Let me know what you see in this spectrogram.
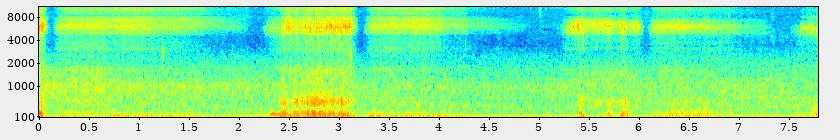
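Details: Pit bull napping on the couch: low, steady snoring with a louder snorting breath in the middle over a hissing room background; snoring.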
